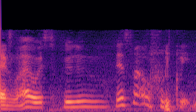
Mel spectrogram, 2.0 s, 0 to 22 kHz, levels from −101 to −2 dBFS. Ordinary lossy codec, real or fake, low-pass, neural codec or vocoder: AAC, 48 kbps; fake; 7.2 kHz; codec, 16 kHz, 0.5 kbps, FunCodec, trained on LibriTTS, 25 frames a second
